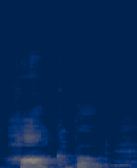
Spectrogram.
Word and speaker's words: Hakabodh: In this case, it says that it's rarely just a standalone kabod, so that's why it's pronounced Hakabodh, because it really wants us to understand that it means glorify, glorious, honor, splendor.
